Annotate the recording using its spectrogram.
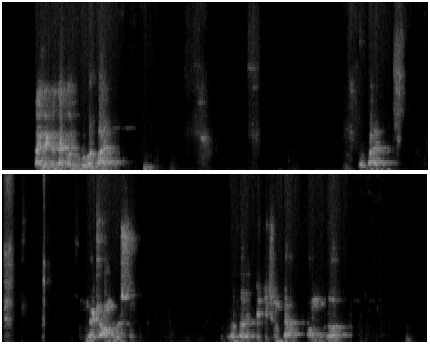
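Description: A man speaks calmly and clearly, close to a microphone, pausing often.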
